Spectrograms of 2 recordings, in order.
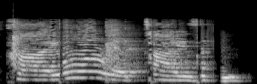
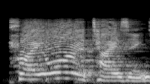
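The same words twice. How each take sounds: First: "prioritizing" very slowly, split into pri-or-i-ti-zing; syllable by syllable. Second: Said in the usual way. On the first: Shown as a demonstration. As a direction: separate every syllable of "prioritizing". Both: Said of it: "how many syllables was that".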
